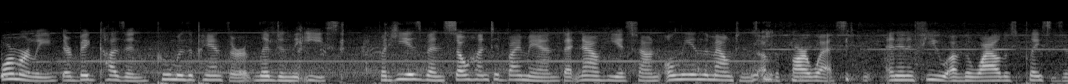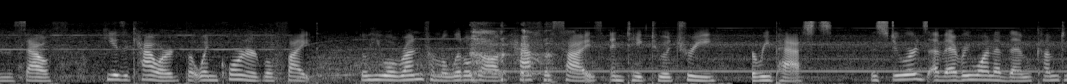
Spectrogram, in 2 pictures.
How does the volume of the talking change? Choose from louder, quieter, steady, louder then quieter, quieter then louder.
steady.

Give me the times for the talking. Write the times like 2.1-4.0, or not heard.
0.0-21.3.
